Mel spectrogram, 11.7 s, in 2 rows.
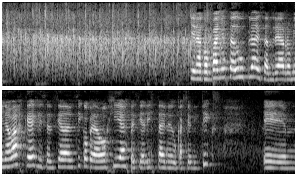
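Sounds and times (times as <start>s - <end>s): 
crowd applause: 0.0s - 4.2s
speech: 3.8s - 10.2s, 11.1s - 11.7s.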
